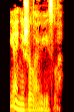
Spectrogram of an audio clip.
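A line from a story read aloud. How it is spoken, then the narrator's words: Sad smiling voice. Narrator (Russian): грустно улыбнулся Игорь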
